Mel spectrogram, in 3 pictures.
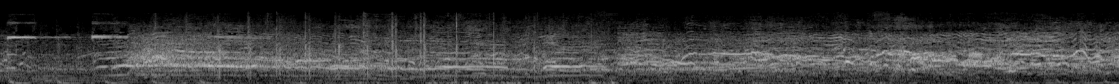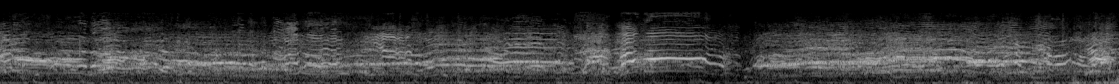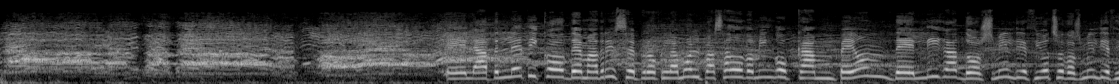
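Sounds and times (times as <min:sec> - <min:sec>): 
short high final whistle ending a women's football match at Zubieta: 0:00.0 - 0:01.4
large football crowd cheering: 0:00.0 - 0:33.5
speech: 0:27.2 - 0:33.5.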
